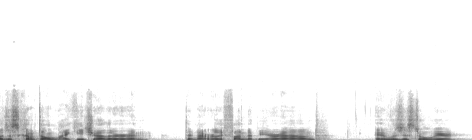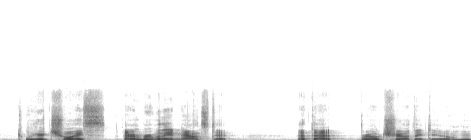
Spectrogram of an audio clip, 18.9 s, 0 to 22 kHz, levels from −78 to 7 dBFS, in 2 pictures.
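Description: It's a speech recording, and the whole thing is a classic case of stereo read as mono. The left and right samples have been pulled in one after another as if they were a single channel, so the talking drags along at half speed and sits a full octave low, 12 semitones down. Listen closely and you'll also catch a fainter mirrored copy of the sound folded into the upper half of the spectrum.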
